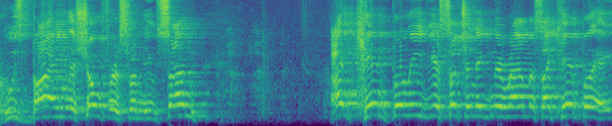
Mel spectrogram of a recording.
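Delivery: high, exasperated scolding; father berating his son over the shofars; insulting father. Acted. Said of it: "he starts insulting his son again".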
